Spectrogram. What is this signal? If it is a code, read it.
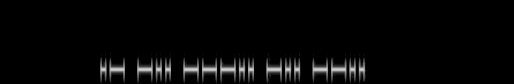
Morse code, heard as a keyed tone, about 26 wpm, 700 Hz. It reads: AD8DZ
